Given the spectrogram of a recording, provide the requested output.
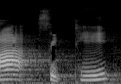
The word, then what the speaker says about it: สิทธิ: ว่า สิทธิ กัน ค่ะ สิทธิ นะ คะ อ่าน ว่า สิทธิ ซึ่ง ความ หมาย ก็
